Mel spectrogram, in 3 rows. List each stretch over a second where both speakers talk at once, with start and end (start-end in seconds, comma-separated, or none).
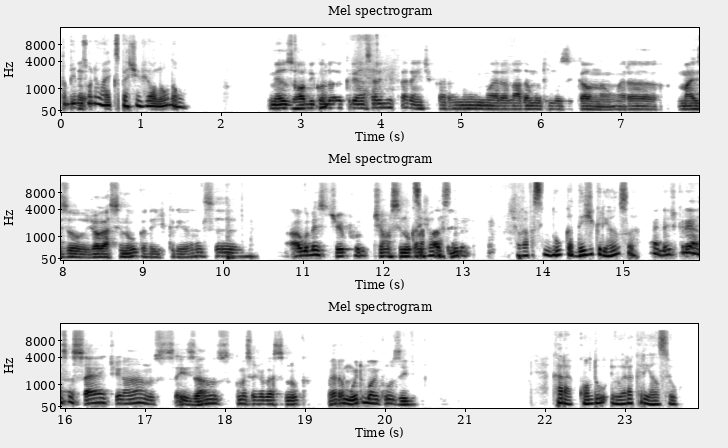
none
